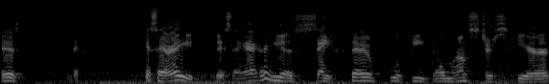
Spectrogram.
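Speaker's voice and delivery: cool put-on mushroom-creature voice. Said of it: "he's got a cool voice".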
